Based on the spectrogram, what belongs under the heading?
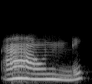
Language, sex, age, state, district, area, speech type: Telugu, female, 30-45, Telangana, Hanamkonda, rural, conversation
